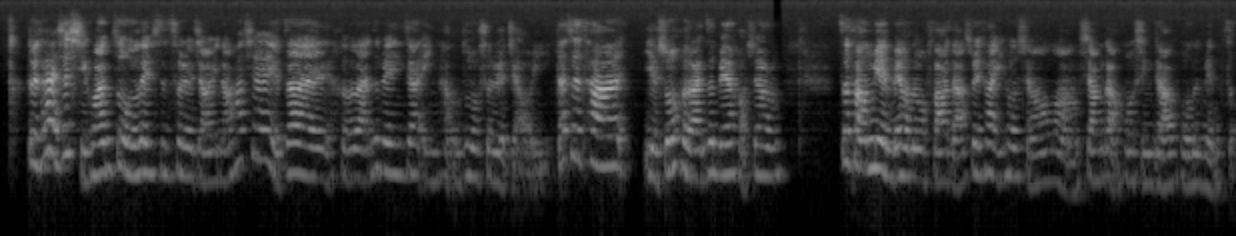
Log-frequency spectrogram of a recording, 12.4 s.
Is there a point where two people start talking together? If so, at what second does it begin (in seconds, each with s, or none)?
none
